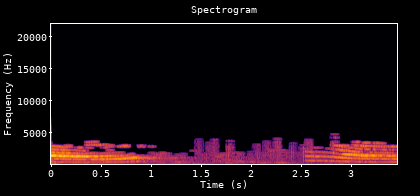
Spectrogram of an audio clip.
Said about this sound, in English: Now, why does that fool cat keep screaming its head off? Well, I'll just ignore it.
